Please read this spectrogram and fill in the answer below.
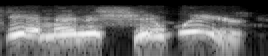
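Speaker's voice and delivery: high, slow, baffled voice; slow, high bemused voice; mock Tampa friend. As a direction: play the puzzled friend. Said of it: "He was like".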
